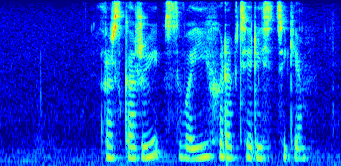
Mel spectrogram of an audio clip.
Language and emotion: Russian, neutral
